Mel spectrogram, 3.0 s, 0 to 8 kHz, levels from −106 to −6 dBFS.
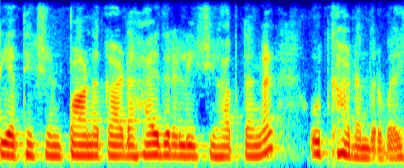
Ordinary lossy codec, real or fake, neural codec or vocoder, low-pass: Opus, 32 kbps; real; none; 7.2 kHz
